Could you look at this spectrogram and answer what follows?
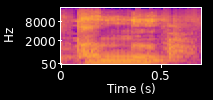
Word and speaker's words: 닫는: 닫는. 디귿하고 니은이 만났어요. 그러면 디귿은 니은으로 바뀌어요. 그래서 니은으로 바뀌고 느는 그대로 오면 되죠. 이렇게 발음이 됩니다.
